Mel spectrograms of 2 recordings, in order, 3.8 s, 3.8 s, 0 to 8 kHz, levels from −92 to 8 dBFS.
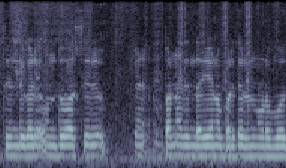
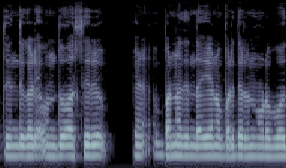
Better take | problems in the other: second | background sound (Hands); 16 dB below the speech // room echo; dies away in 0.2 s

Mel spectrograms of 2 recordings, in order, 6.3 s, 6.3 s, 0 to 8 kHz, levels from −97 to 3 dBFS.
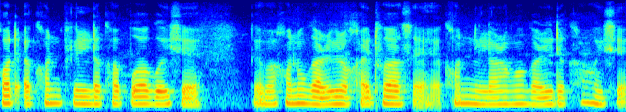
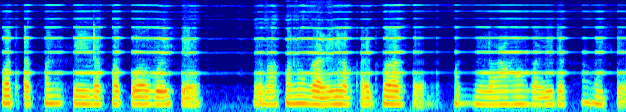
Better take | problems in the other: first | noise reduction (neural mask model RNNoise)

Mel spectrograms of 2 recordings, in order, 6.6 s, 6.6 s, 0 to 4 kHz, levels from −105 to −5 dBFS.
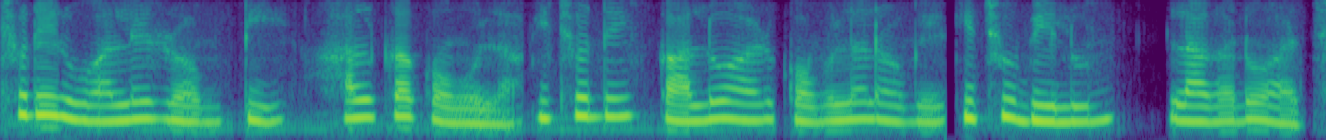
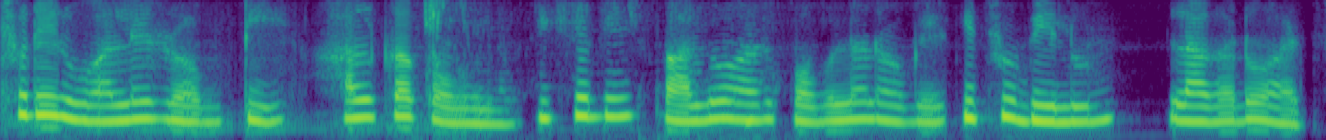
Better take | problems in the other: first | noise reduction (neural mask model DeepFilterNet 3)

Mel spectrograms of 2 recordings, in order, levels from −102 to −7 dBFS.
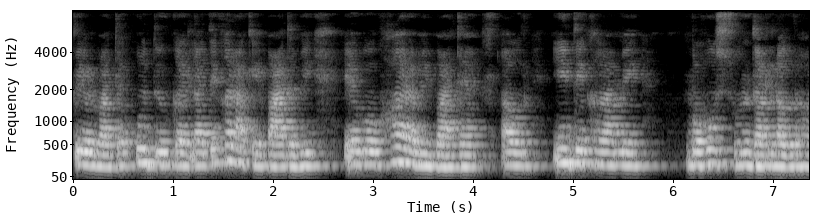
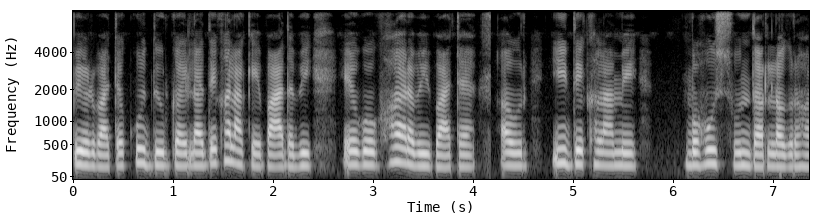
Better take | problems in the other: second | room echo; dies away in 0.6 s

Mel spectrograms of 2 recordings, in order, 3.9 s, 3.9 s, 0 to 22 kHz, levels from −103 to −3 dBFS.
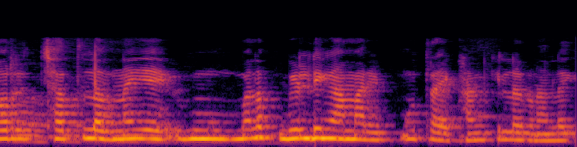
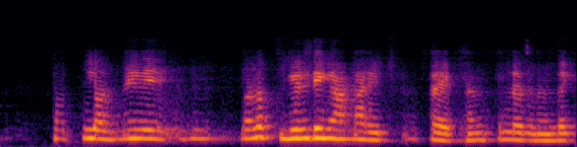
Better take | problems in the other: first | noise reduction (neural mask model DeepFilterNet 3)

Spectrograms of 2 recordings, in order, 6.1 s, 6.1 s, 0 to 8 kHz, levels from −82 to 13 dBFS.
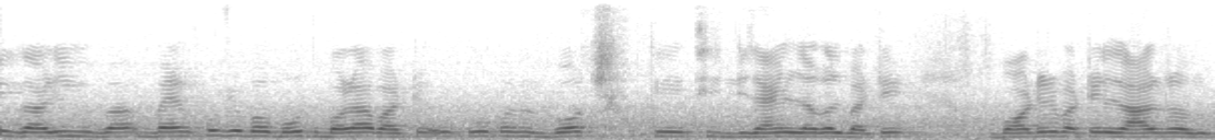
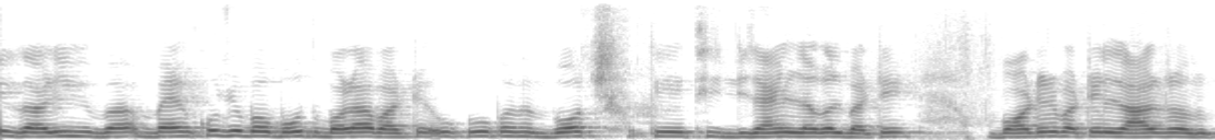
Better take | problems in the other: second | background sound (Aircraft); 14 dB below the speech

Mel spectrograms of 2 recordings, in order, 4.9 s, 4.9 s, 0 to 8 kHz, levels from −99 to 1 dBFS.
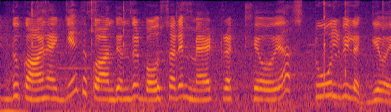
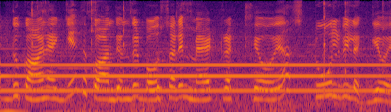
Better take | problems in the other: first | background sound (Wind instrument, woodwind instrument); as loud as the speech

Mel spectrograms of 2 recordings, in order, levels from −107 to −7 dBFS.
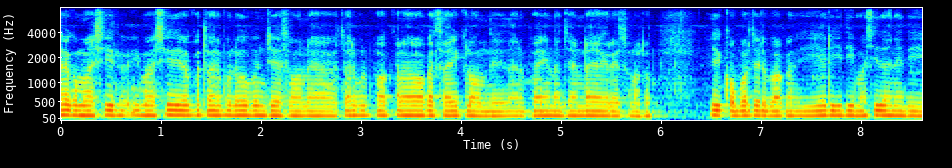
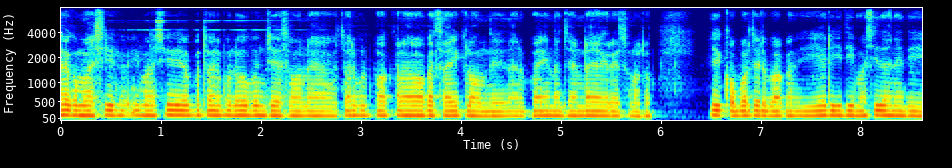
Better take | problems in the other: first | noise reduction (neural mask model DeepFilterNet 3)

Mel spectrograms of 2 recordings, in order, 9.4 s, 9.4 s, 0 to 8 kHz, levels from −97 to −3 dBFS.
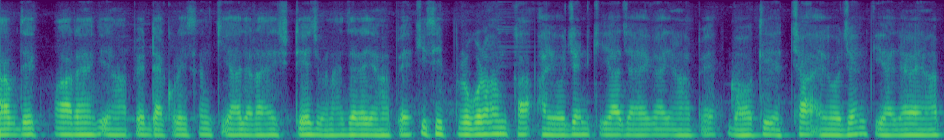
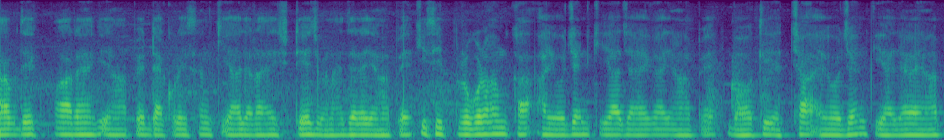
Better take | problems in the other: second | noise reduction (neural separator model SepFormer DNS4)

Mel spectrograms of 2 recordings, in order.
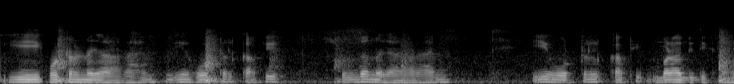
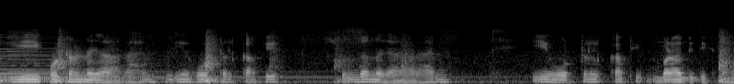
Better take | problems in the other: first | background sound (Guitar); 13 dB below the speech

